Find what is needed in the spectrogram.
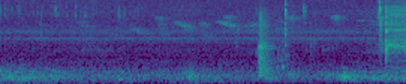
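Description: Faint low rumble of distant thunder, slowly dying away, with a few faint high chirps in the middle and two light clicks, the second near the end.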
